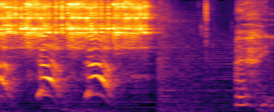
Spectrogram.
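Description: Fan noisemakers: a hand-spun ratchet rattle clattering along with three short rising-and-falling hoots, stopping suddenly about a second in.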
